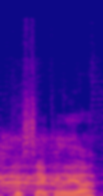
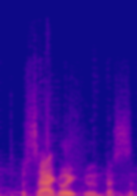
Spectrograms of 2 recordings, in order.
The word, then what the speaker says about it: Bisaccia: Yeah, Bisaglia. It's Rich. I'll give you Rich. Rich Bisaglia. There's no L. Bisaccia.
